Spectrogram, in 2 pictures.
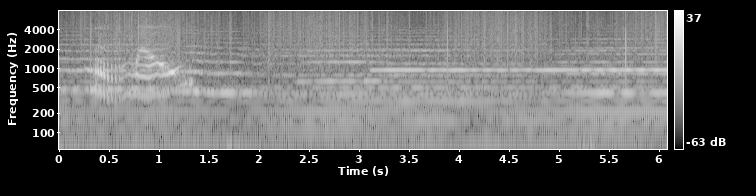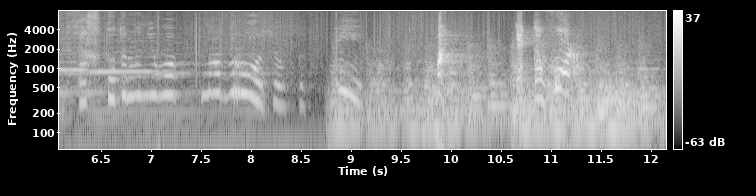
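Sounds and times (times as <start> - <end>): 
sustained tones: 0.0 - 12.1
cat meowing and caterwauling: 0.2 - 1.4
speech: 6.4 - 12.1.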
